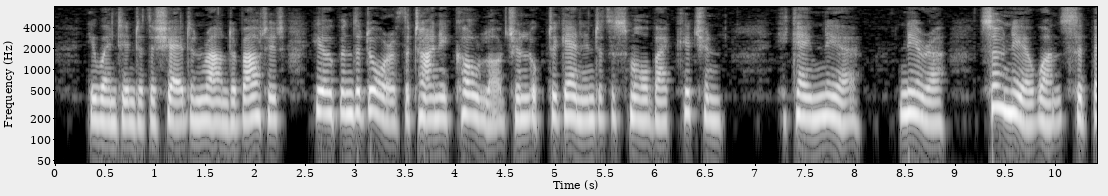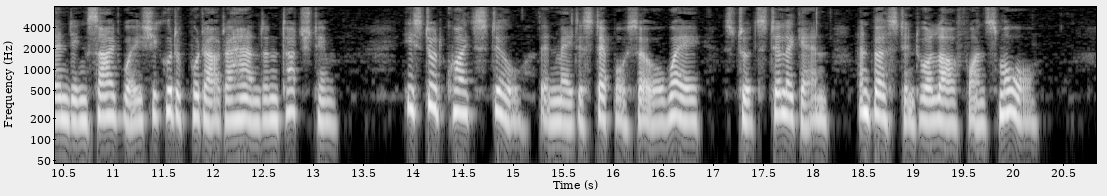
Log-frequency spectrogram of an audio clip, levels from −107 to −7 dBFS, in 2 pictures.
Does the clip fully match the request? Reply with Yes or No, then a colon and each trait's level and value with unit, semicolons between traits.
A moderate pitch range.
Yes: average, 3.5 semitones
